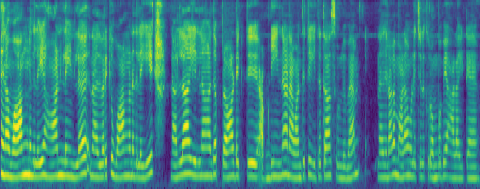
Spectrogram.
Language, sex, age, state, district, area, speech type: Tamil, female, 30-45, Tamil Nadu, Pudukkottai, urban, spontaneous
